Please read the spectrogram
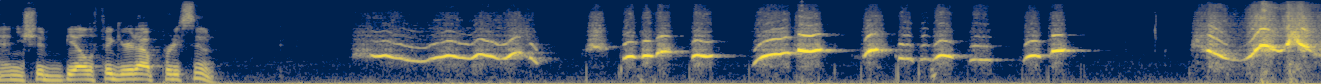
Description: A man speaking and whistling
